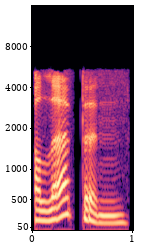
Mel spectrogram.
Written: Aleppine

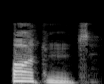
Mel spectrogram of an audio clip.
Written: oughtnt

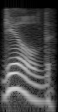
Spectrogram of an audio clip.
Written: gilled

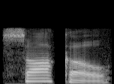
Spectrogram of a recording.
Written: Saco

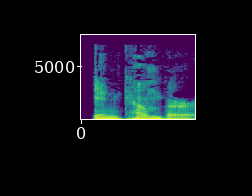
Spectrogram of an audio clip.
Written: incumber

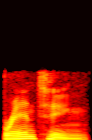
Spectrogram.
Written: Branting

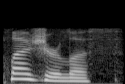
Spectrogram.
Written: pleasureless

